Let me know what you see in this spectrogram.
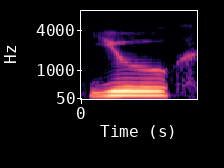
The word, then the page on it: yug: yoke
